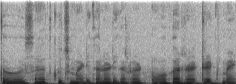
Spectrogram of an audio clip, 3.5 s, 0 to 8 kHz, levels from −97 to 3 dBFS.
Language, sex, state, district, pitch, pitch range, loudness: Hindi, male, Chhattisgarh, Jashpur, 115 Hz, 110-120 Hz, -16 LUFS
